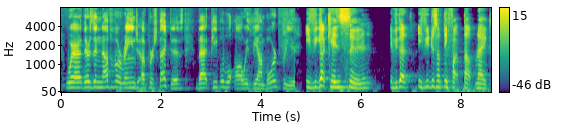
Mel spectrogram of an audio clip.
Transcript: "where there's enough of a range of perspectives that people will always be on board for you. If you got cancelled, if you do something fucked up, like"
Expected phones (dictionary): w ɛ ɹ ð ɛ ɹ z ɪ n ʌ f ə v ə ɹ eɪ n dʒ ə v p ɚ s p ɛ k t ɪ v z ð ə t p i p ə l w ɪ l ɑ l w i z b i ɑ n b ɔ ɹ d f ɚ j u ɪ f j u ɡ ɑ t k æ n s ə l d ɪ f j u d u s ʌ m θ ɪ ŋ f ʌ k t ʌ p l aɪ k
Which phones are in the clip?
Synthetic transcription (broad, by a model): w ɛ ɹ ð ɛ ɹ z ɪ n ʌ f ə v ə ɹ eɪ n dʒ ə v p ɚ s p ɛ k t ɪ v z ð ə t p i p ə l w ɪ l ɑ l w i z b i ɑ n b ɔ ɹ d f ɚ j u ɪ f j u ɡ ɑ t k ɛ n s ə l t ɪ f j u d u s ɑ m t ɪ ŋ f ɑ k t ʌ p l aɪ k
